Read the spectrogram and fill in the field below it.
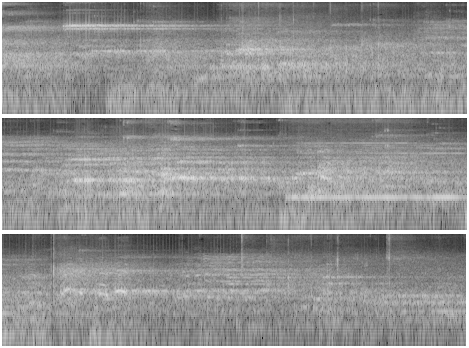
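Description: Young women players shout to each other in a large echoing hall.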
